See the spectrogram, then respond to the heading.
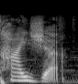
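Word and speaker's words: Higer: I think that's pronounced Higa.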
